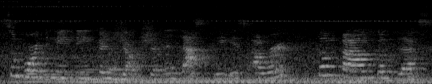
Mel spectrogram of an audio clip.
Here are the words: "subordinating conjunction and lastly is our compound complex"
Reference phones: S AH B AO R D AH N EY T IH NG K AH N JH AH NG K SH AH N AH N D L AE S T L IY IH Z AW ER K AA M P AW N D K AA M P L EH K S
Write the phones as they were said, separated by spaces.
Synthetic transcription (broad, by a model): S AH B AO R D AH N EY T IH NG K AH N JH AH NG K SH AH N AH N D L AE S T L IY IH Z AW ER K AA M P AW N D K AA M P L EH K S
